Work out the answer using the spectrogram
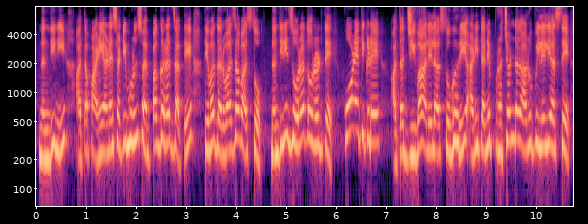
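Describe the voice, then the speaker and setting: A woman's voice: high-pitched, a little fast, hardly any pauses. A woman narrating a voice-over review of a TV serial episode, emotive and speaking directly to her viewers.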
